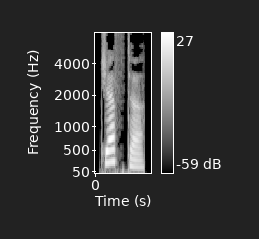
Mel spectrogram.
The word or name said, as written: jephtah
